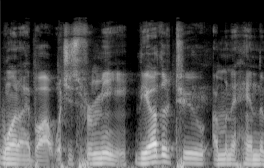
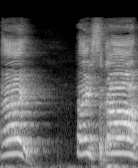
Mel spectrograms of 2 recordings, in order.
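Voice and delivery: mock screaming, much higher, louder; 7 dB louder than usual. Recounting trying to get a shot of a deer, retelling a scream. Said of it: "I eventually just started screaming".

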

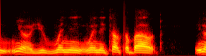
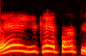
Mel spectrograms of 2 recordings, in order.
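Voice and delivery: very high put-on old lady granny voice. Acting out an old lady scolding someone for parking: imitating an old lady. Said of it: "the old lady's like".

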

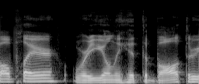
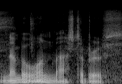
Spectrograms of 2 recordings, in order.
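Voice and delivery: bad put-on voice, very low and rough; 7 semitones lower, 7 dB quieter than usual. Answering a segment intro in a horrible Michael Caine impression. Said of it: "my horrible Michael Caine impression".

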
